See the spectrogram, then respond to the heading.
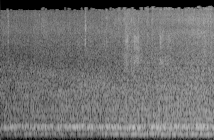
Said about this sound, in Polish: Wyraźnie słychać. Pszczoły tutaj są z nami. Huczą, ponieważ po podróży są delikatnie zestresowane.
